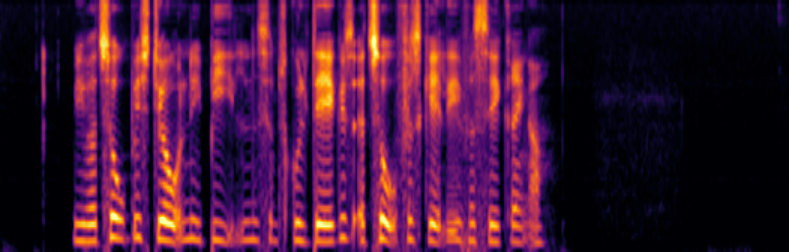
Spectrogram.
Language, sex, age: Danish, female, 24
